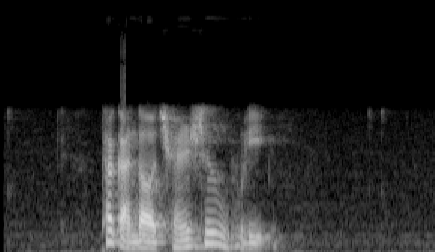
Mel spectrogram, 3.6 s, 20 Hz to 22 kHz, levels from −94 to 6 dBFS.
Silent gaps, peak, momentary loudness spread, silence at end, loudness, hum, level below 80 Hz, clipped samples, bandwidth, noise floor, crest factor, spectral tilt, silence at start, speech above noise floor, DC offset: none; -2 dBFS; 13 LU; 1.4 s; -17 LUFS; none; -54 dBFS; under 0.1%; 4.1 kHz; -60 dBFS; 18 dB; -9 dB/octave; 0.85 s; 44 dB; under 0.1%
